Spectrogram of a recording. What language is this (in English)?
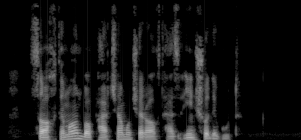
Persian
